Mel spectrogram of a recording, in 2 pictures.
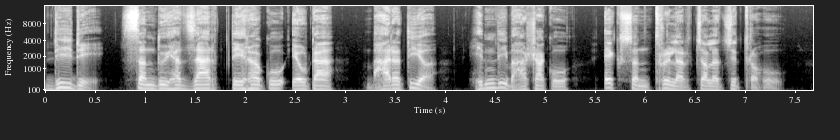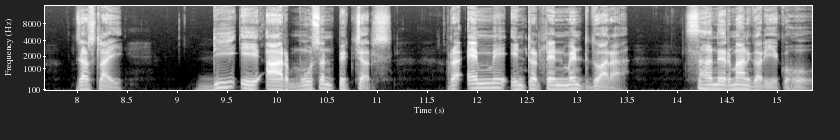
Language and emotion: Nepali, neutral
